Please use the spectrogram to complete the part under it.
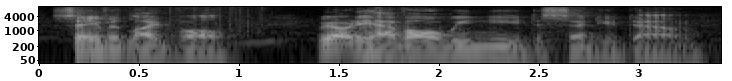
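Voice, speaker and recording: An actor playing an earnest, authoritative young American detective and veteran in a video game, speaking in a clipped manner. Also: male voice, low-pitched, expressive, a little fast, faint music behind. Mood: stern.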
